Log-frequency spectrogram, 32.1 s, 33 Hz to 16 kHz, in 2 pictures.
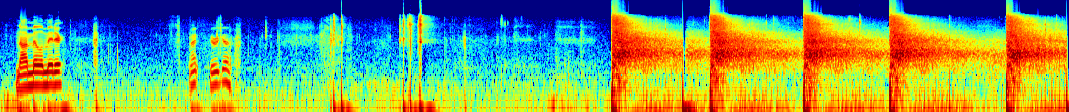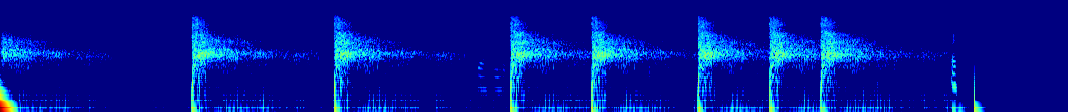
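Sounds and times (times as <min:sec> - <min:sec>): pistol shots: 0:09.2 - 0:16.4, 0:18.9 - 0:19.9, 0:21.0 - 0:22.0, 0:23.7 - 0:25.8, 0:26.5 - 0:29.3
faint sharp bangs: 0:09.2 - 0:16.6, 0:18.9 - 0:22.8, 0:23.7 - 0:25.8, 0:26.4 - 0:29.5.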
